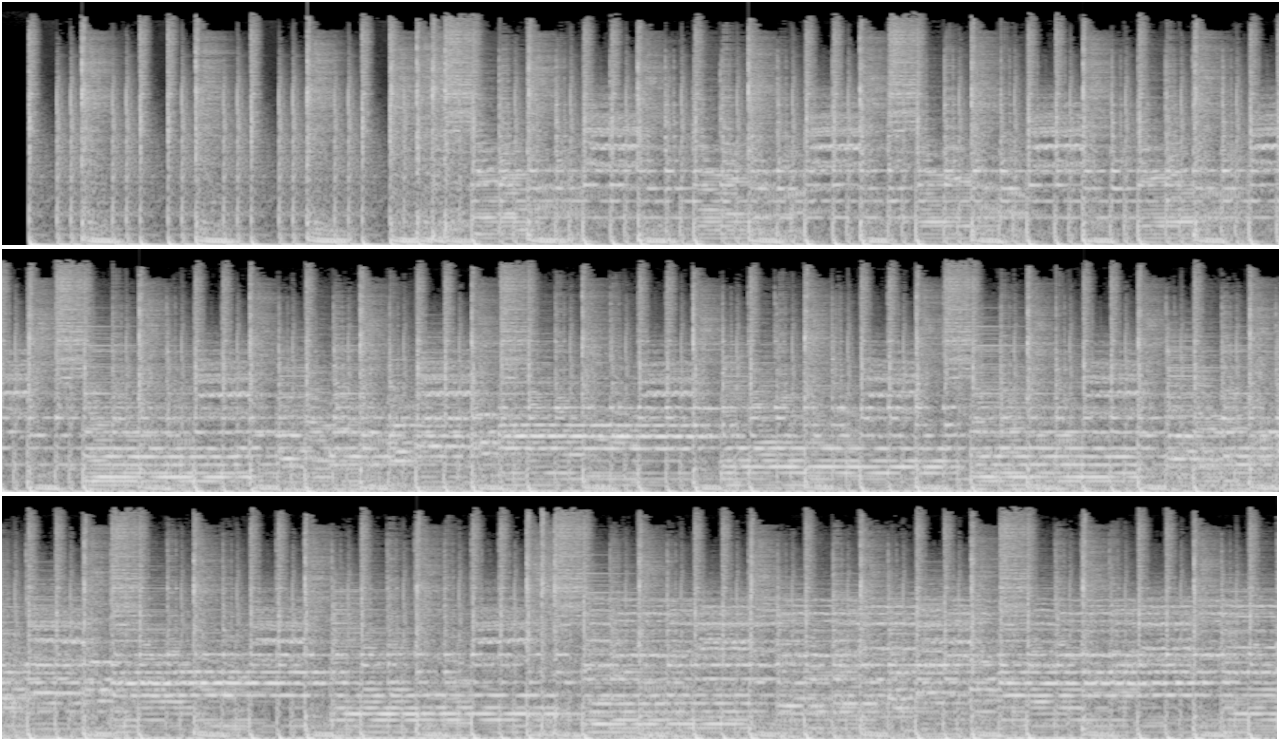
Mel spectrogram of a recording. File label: Instrumental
